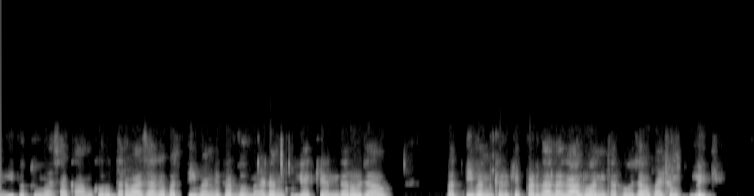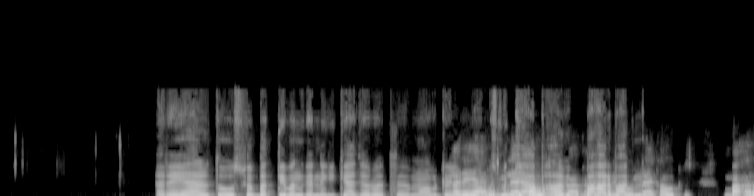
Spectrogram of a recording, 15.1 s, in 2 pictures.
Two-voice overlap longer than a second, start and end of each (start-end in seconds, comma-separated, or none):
12.1-14.0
